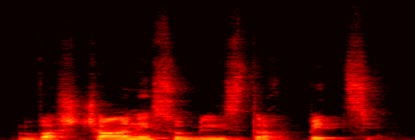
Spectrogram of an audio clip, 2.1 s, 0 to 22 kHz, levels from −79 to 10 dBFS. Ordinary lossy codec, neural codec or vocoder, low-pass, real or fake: none; none; none; real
